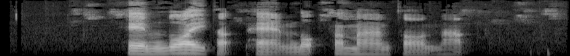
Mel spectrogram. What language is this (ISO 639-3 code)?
tha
